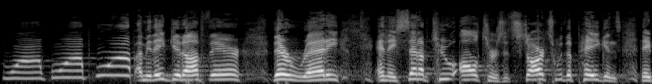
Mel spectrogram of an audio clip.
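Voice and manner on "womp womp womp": high whistled-up rise into sliding womps; imitated showdown sound. Preacher scoring the Mount Carmel showdown, playful vocal sound effect. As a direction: mimic a tense film-duel sting with the voice.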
